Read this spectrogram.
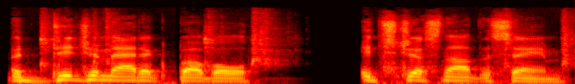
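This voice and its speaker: A man's voice: medium pitch, normal speed, darkish tone, slight background noise. A middle-aged man chatting casually as a podcast co-host, irreverent and emphatic, swearing freely as he rants. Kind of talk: casual chat.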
